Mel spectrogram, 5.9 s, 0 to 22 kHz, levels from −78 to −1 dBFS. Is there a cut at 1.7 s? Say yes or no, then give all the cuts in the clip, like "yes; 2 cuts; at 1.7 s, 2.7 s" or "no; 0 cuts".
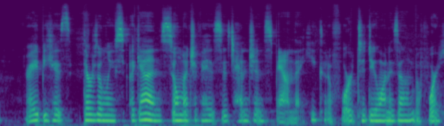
no; 0 cuts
